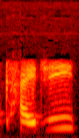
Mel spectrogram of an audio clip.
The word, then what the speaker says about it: Taigi: Her name is Blessed Anamaria Taii.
